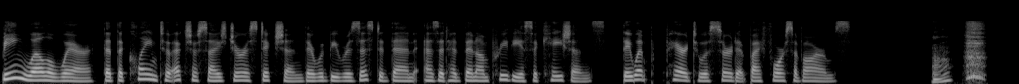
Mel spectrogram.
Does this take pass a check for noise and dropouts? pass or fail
fail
